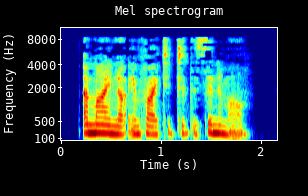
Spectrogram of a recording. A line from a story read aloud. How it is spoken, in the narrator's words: he asks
